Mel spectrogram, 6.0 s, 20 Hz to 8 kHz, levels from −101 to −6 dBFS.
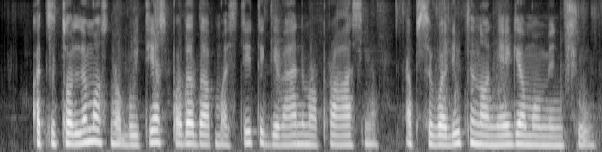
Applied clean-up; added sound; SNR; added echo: neural separator model SepFormer DNS4.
